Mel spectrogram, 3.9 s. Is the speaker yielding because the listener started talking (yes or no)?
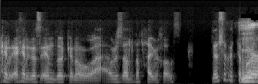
no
